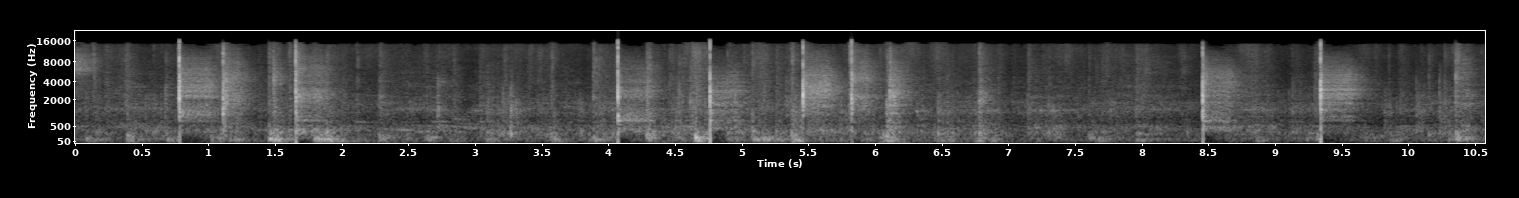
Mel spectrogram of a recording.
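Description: Sparring weapons in a stick fight: sticks and a training tomahawk striking each other, a buckler, padded gloves and helmets, giving sharp cracks at irregular intervals, about eight of them, some in quick pairs.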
